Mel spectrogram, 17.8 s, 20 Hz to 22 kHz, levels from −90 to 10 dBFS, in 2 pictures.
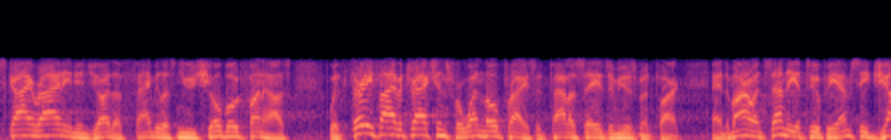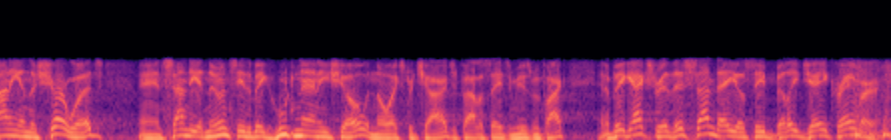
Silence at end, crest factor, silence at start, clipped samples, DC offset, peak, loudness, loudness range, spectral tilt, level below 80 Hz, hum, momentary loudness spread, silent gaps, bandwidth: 0 s; 14 dB; 0 s; under 0.1%; under 0.1%; -2 dBFS; -16 LUFS; 2 LU; -12 dB/octave; -38 dBFS; none; 6 LU; none; 4 kHz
